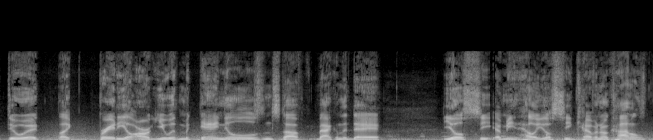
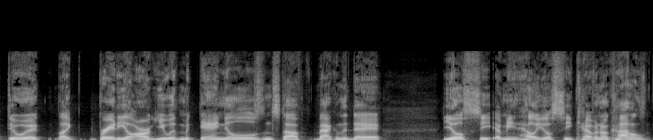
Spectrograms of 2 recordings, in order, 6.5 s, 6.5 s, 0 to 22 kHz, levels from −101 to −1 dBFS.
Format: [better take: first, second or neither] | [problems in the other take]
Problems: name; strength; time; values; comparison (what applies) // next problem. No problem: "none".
second | wind noise on the microphone; occasional gusts; 20 dB below the speech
